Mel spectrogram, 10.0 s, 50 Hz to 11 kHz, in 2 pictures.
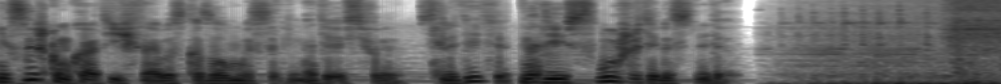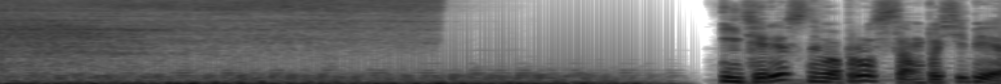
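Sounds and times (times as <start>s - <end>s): deep rumble: 4.0s - 8.5s
loud steam-like hiss: 4.7s - 7.4s.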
